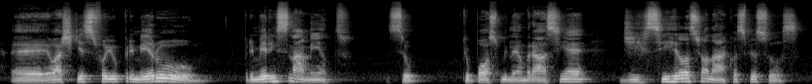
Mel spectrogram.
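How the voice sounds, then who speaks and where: Recorded very cleanly against a silent background, a man with a Minas Gerais accent speaks at a moderate pace, his fairly low pitch showing ordinary variation. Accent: mineiro. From Brazil, Minas Gerais (Belo Horizonte). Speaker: e-commerce executive. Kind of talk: interview podcast. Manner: casual, many fillers and restarts.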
